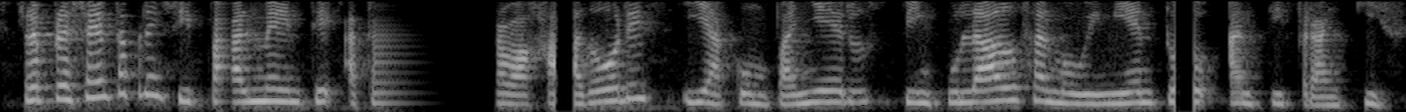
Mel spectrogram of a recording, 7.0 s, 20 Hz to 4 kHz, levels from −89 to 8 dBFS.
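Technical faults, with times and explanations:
1.00–1.04, 1.08–1.17 and 1.35–1.39 s: short stall from a late packet. Packets arrived late and the jitter buffer ran dry. The last sound is held for 23, 71 and 20 ms, then continues with nothing lost.
1.87–2.50 s: call audio freeze. The speech halts for about 0.6 s, a fading held buzz and then 290 ms of silence. The likely cause is packets held up in transit that emptied the jitter buffer. It resumes where it stopped.
2.77–2.87 and 5.87–5.97 s: gap between chunks. There are 100 ms holes, 3.1 s apart, where silence sits at each chunk join. The first falls just before "y a compañeros vinculados" and the second just after "a compañeros vinculados al".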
